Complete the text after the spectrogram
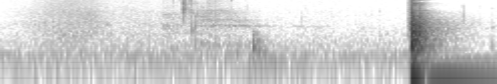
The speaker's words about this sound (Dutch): De hamerslag.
